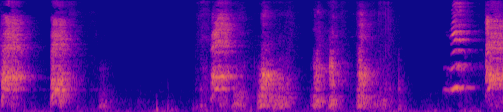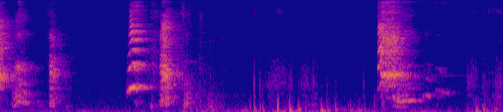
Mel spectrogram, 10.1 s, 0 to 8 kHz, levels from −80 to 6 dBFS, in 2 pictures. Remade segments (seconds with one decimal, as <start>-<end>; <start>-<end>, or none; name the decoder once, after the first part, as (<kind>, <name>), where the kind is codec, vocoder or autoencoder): none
